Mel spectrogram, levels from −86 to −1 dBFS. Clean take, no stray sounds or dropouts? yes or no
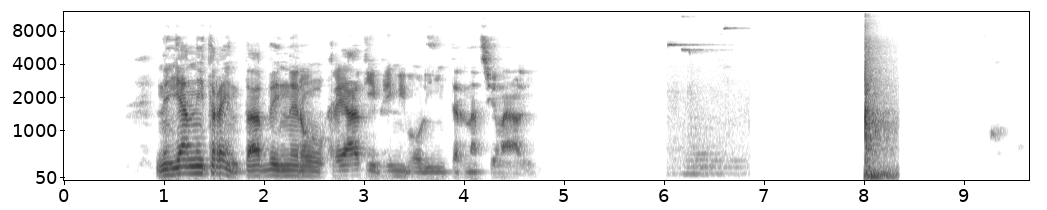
no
